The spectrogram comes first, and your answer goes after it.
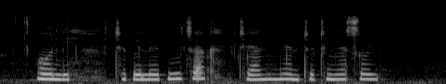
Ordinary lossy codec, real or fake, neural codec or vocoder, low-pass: none; real; none; 9.9 kHz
